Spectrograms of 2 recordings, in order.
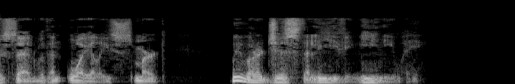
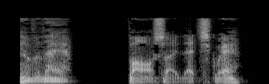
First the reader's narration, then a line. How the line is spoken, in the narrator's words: he said to Wolf in a hoarse whisper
